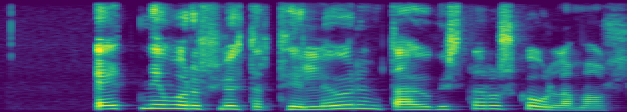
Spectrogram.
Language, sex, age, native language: Icelandic, female, 40-49, Icelandic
